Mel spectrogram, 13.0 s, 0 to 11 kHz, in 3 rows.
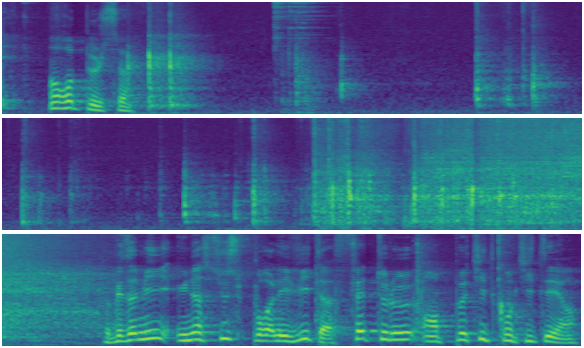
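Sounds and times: food processor chopping: 6.7 - 9.6.

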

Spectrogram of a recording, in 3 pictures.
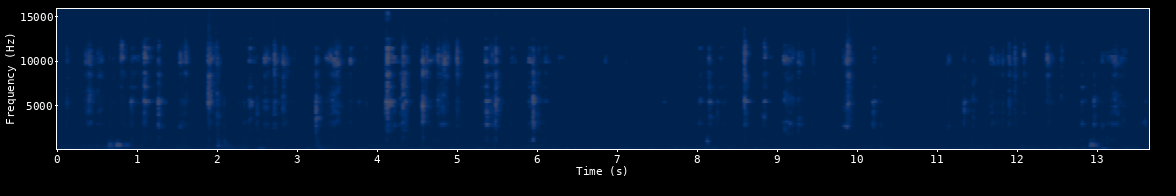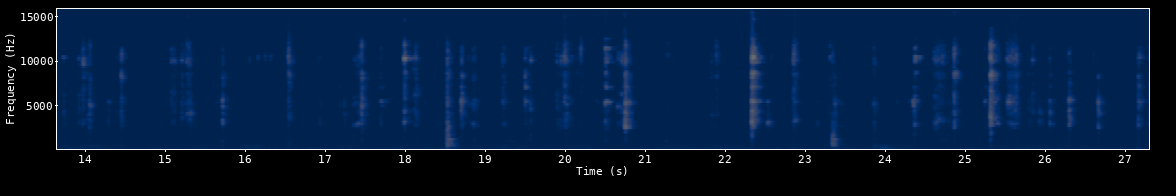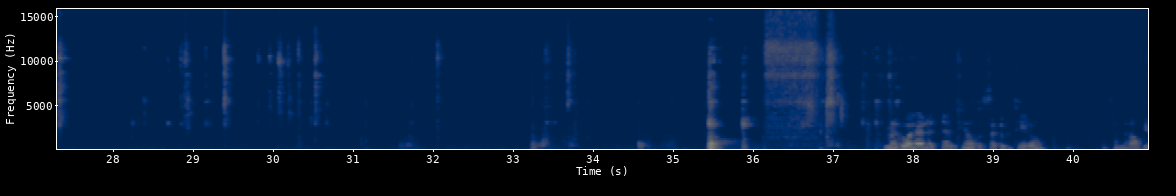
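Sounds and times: peeler scraping potato skin: 24.3 - 27.4.

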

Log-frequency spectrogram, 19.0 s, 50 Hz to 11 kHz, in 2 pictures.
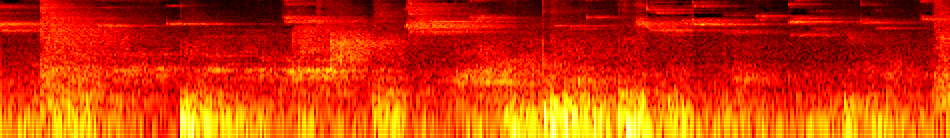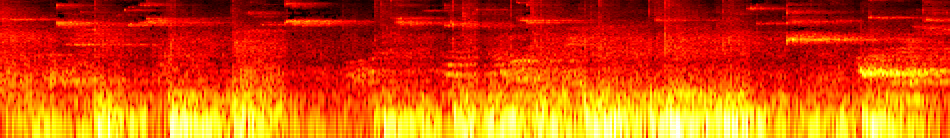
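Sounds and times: sneakers squeaking: 0.0 - 19.0
basketball bouncing: 5.4 - 6.6, 10.4 - 12.2, 13.2 - 17.3.

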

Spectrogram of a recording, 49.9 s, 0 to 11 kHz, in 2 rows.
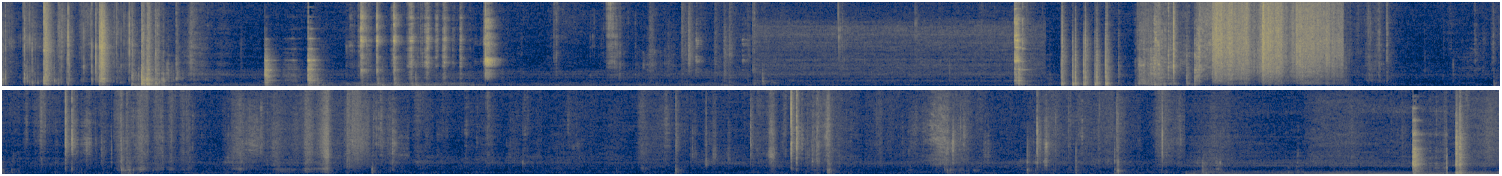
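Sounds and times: crinkling: 0.0 - 2.7, 18.9 - 23.2.

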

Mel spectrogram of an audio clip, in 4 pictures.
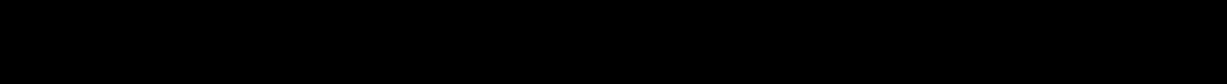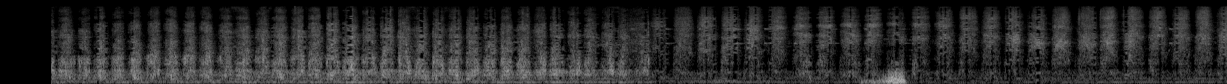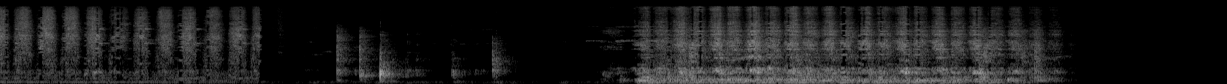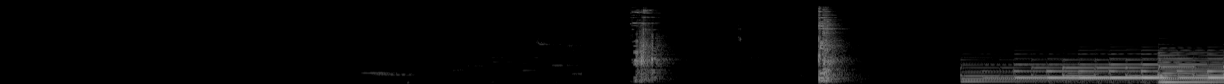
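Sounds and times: abrasive strokes on steel blade: 15.5 - 27.2.

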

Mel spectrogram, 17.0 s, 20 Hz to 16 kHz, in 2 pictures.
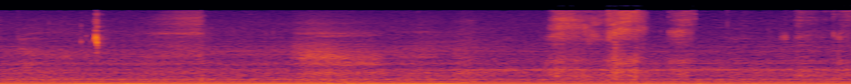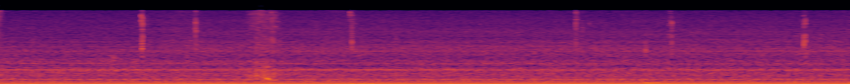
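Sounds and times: steady low hum: 0.0 - 17.0
soft breath: 2.9 - 6.0
person slurping noodles: 5.5 - 7.0, 7.8 - 8.6.

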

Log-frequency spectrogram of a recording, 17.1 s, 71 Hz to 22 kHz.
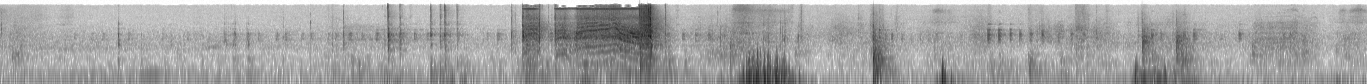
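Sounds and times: drill clicks: 6.4 - 8.4
drill motor whine: 6.6 - 8.1.

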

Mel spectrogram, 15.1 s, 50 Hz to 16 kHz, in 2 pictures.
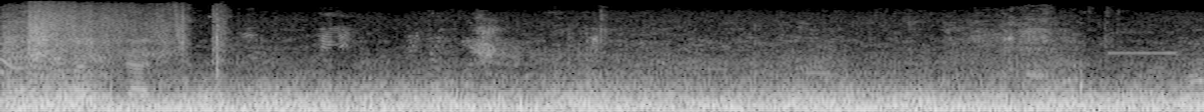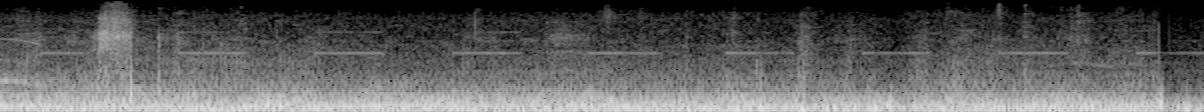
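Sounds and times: wind buffeting microphone: 0.0 - 15.0
faint high pulsing tone: 6.7 - 15.0.

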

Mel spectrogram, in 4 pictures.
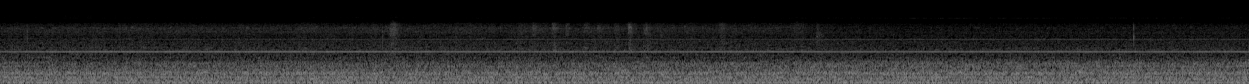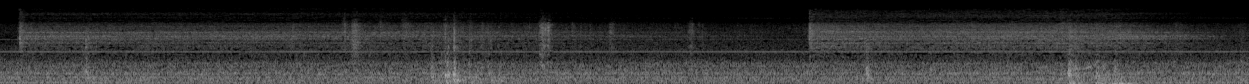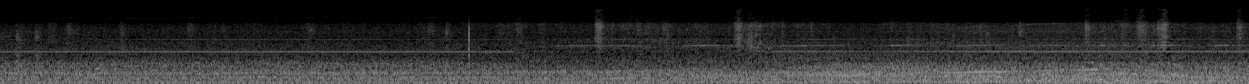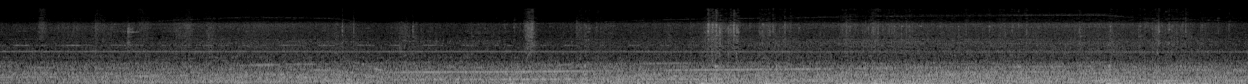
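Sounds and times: bus engine whine: 0.0 - 49.9
bus accelerating: 10.1 - 49.9.

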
